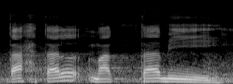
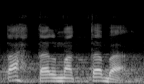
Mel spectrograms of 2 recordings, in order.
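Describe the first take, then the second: First: The last word ends with an i vowel. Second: The last word ends with an a vowel. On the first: The speaker calls it right. "Tapi dibaca apa?" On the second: The speaker calls it wrong. "Jadi jangan dibaca apa?"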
